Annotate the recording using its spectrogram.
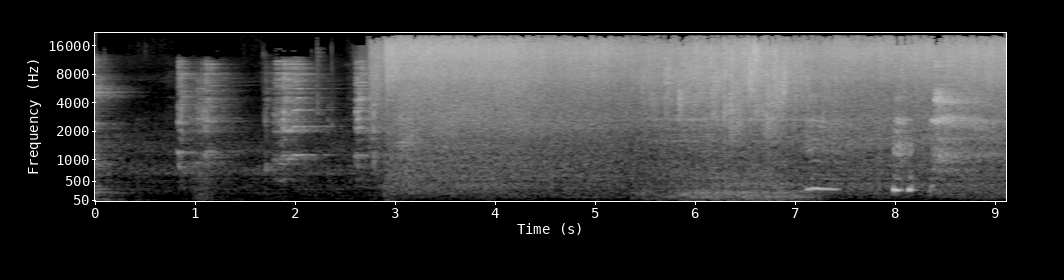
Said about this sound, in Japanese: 湯加減も大丈夫そう。まずはシャワーで背中を濡らしていきますね。熱くないですか？はい。では湯加減はこのままで。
